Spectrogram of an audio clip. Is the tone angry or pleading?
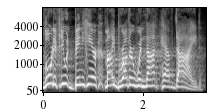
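angry. It is said in an angry tone.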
